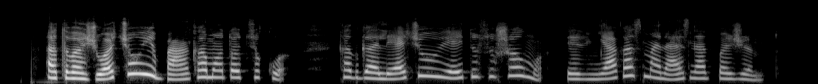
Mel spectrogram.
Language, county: Lithuanian, Klaipėda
